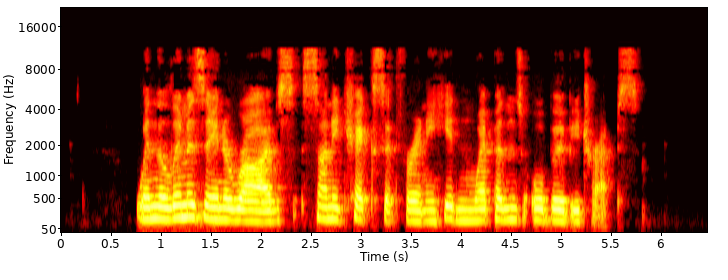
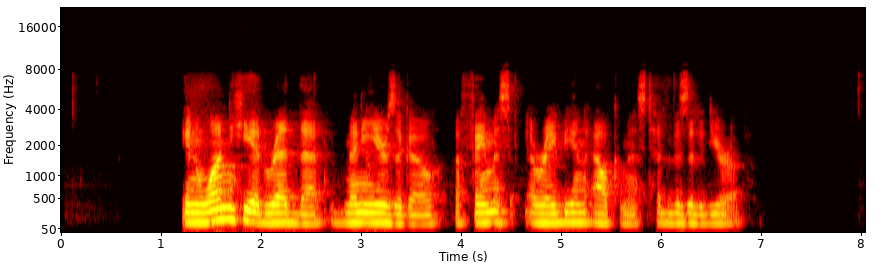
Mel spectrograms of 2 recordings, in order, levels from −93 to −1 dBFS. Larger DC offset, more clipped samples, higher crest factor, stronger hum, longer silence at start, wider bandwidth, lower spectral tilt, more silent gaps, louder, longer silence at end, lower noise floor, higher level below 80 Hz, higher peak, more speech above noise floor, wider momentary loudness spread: neither; neither; about the same, 18 dB vs 20 dB; neither; second, 0.75 s vs 1.2 s; first, 11.5 kHz vs 7.8 kHz; second, -5.5 dB/octave vs -7 dB/octave; neither; first, -18 LUFS vs -30 LUFS; second, 0.75 s vs 1.25 s; second, -83 dBFS vs -88 dBFS; first, -64 dBFS vs -70 dBFS; first, -2 dBFS vs -10 dBFS; first, 65 dB vs 59 dB; about the same, 14 LU vs 13 LU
